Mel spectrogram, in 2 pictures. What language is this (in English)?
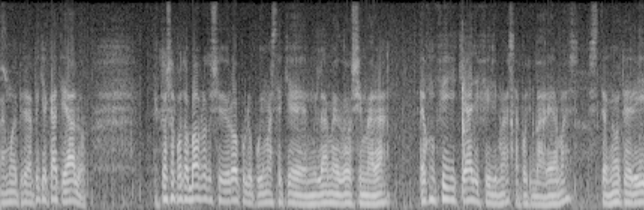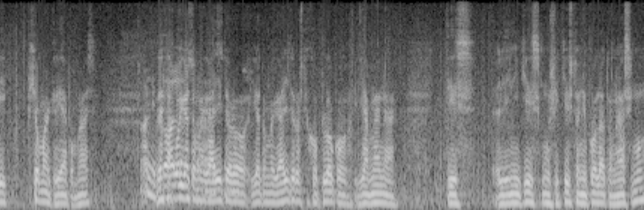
Greek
